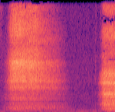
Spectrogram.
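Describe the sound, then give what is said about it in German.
A deep breath drawn slowly in through the airways, a short pause, then the breath pushed back out. Soft, airy and alone. “Spür den Atem, wie er deinen ganzen Brustkorb weitet und wieder senkt. Noch einen Atemzug.”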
